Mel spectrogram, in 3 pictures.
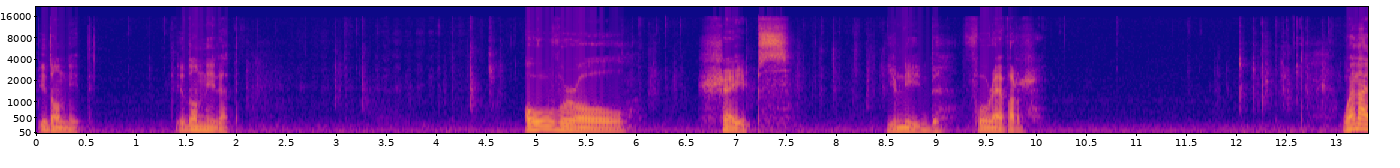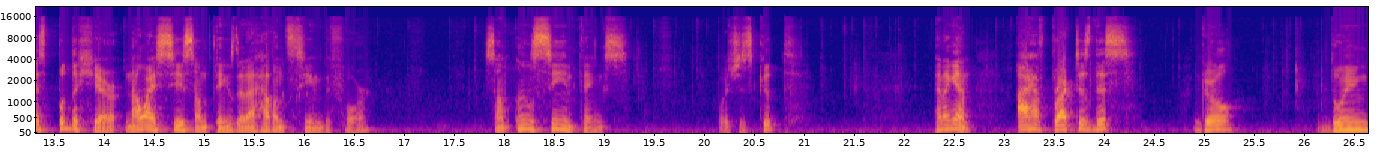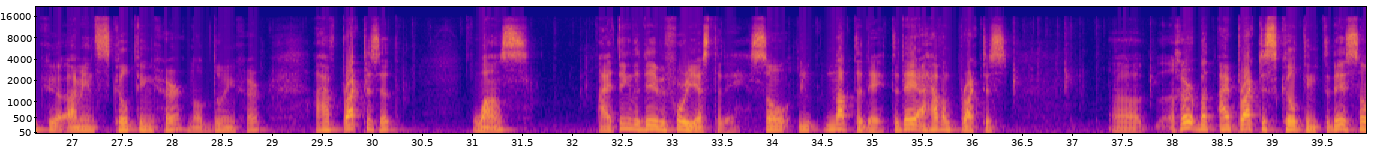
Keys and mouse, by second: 0.9 middle click, 1.6 alt+middle click, 2.9 middle click, 4.0 middle click, 4.4 g, 5.5 click, 5.9 ctrl+alt+middle click, 6.7 alt+middle click, 7.5 ctrl+alt+middle click, 7.9 shift+middle click, 8.2 ctrl+alt+middle click, 9.5 right click, 10.3-11.8 right drag, 11.8 alt+q, 12.2 ctrl+middle click, 12.4 1, 14.0 ctrl+middle click, 14.3 alt+shift+middle click, 14.6 middle click, 14.9 g, 15.4 [, 16.0-17.7 middle drag, 17.8 shift+middle click, 18.3 middle click, 19.3 shift+middle click, 19.8 shift+middle click, 20.1 middle click, 20.7 click, 21.4 ctrl+alt+middle click, 21.9 click, 22.1 click, 22.7 shift+middle click, 23.1 ctrl+middle click, 23.8 ctrl+middle click, 24.0 alt+middle click, 25.5 alt+shift+middle click, 25.8 ctrl+alt+middle click, 26.5-28.6 drag, 28.6 middle click, 29.1 click, 29.6 alt+middle click, 29.9 ctrl+alt+middle click, 30.2-31.3 middle drag, 32.0 shift+middle click, 32.3 alt+middle click, 32.5 ctrl+middle click, 32.8 alt+middle click, 33.4 right click, 34.1 alt+middle click, 34.3 ctrl+middle click, 34.5 alt+middle click, 34.8-36.1 right drag, 36.1 middle click, 36.3 ctrl+middle click, 37.7 ctrl+click, 39.8-39.9 drag.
